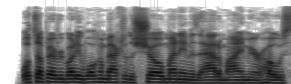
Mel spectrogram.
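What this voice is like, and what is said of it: Slightly raspy voice from illness. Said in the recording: “I was sick over the weekend, and I don't know if you can hear it in my voice. I'm still kind of recovering a little bit. My voice is a little bit more raspy than maybe it normally is”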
